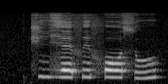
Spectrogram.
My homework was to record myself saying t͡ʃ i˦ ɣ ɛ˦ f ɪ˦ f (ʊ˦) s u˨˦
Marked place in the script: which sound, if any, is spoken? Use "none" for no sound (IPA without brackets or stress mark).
ɔ˦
